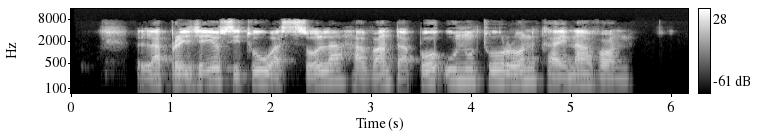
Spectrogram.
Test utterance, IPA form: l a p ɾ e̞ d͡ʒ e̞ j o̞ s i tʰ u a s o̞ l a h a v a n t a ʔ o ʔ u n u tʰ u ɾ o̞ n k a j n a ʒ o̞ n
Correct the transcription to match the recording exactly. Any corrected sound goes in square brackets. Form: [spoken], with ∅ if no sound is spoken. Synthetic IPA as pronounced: l a p ɾ e̞ d͡ʒ e̞ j o̞ s i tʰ u a [sː] o̞ l a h a v a n t a [p] o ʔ u n u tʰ u ɾ o̞ n k a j n a [v] o̞ n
